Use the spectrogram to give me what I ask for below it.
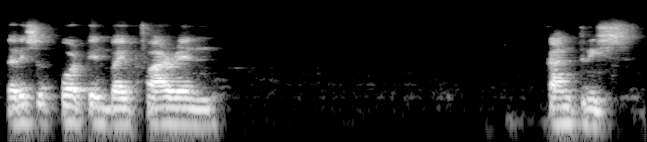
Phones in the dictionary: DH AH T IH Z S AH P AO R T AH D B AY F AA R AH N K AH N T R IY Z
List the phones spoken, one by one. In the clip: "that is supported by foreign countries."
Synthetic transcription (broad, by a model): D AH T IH S AH P AO R T AH D B AY F AA R AH N K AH N T R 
